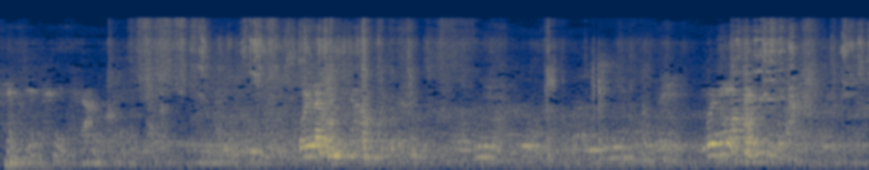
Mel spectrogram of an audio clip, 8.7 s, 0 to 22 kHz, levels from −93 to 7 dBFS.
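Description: Throughout, the treble sounds gritty and metallic, with nothing above 14.9 kHz; this is likely HE-AAC compression rebuilding the upper spectrum, which fits a bitrate near 24 kbps.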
